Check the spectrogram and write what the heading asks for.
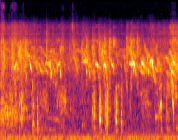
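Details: Backyard farm chickens eating corn, giving soft repeated clucks and thin high peeps from many birds at once, fairly quiet and continuous.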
